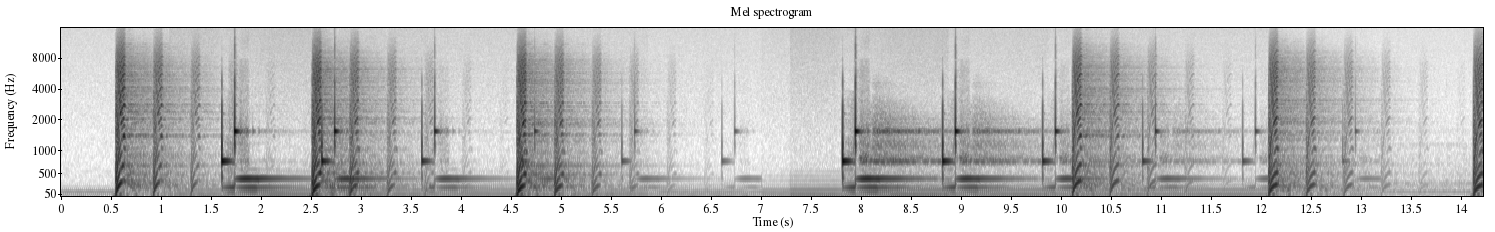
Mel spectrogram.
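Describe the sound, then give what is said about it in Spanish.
A bright electronic mobile phone message notification tone repeats in quick melodic bursts, a short chiming pattern cycling several times, clear with no voices. “Ese poder del sonido es lo que te hizo mirar el celular cuando escuchaste ese aviso de mensaje.”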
